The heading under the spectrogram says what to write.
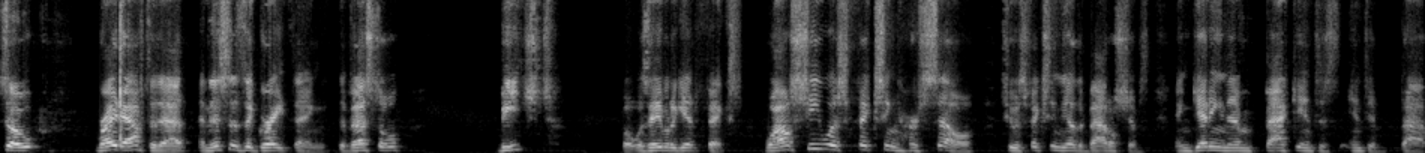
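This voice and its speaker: A man with an unremarkable speaking voice, fairly high in pitch, talks at a moderate pace with lively intonation. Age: 60s. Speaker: author and navy veteran giving a history talk. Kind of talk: lecture. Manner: conversational.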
